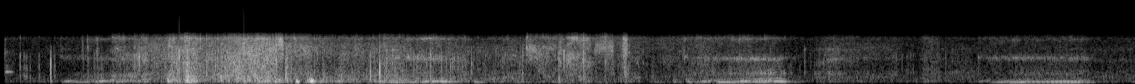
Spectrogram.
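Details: Adult snoring: low, rumbling snores recurring every few seconds over a steady background hiss.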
